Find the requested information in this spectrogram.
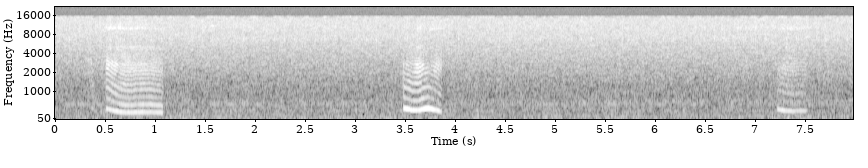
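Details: Snoring cat; three quiet, short tonal wheezes with a faint wavering pitch, about three seconds apart in time with slow breathing, against a soft hiss.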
